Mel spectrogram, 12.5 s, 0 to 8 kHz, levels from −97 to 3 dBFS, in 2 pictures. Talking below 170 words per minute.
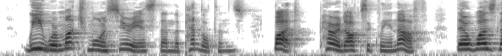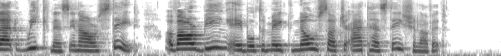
Yes: average, 140 wpm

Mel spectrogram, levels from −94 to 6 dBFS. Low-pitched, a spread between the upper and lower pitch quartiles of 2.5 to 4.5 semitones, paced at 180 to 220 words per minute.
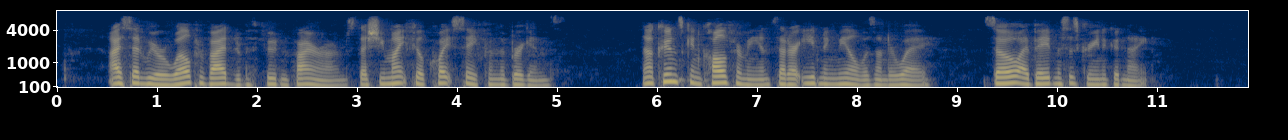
No: medium, 165 Hz; average, 3.3 semitones; fast, 205 wpm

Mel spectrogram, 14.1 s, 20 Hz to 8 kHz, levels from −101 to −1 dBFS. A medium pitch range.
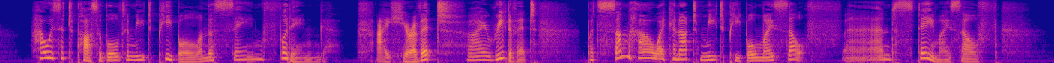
No: wide, 8.3 semitones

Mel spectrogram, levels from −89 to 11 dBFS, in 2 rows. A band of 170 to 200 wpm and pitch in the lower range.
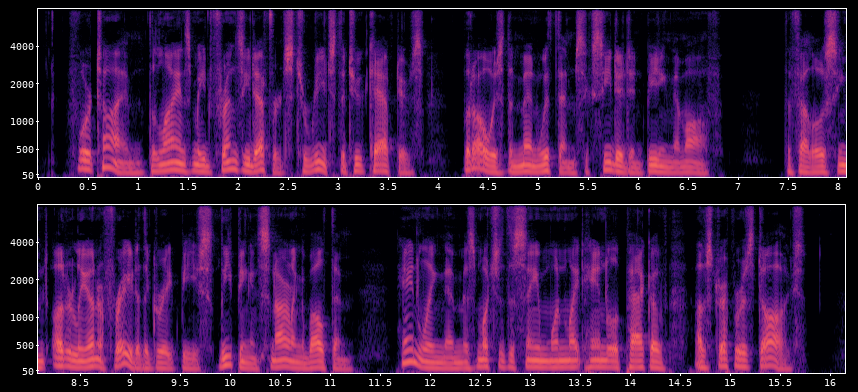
Yes: average, 195 wpm; low, 110 Hz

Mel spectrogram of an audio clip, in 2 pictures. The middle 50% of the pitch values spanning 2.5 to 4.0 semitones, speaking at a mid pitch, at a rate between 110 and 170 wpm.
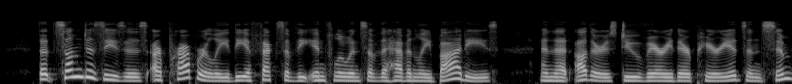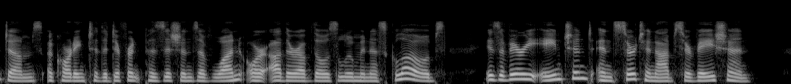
Yes: average, 3.5 semitones; medium, 175 Hz; average, 165 wpm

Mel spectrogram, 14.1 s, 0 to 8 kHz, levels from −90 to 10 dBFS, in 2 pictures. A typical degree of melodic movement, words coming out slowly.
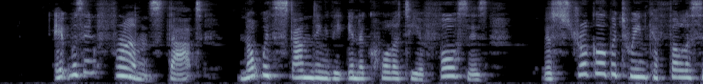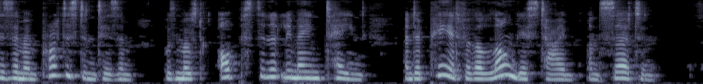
No: wide, 6.2 semitones; slow, 115 wpm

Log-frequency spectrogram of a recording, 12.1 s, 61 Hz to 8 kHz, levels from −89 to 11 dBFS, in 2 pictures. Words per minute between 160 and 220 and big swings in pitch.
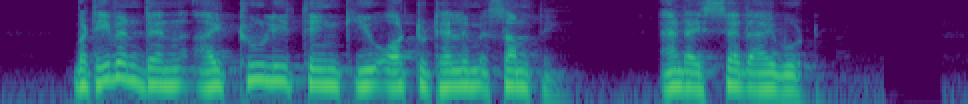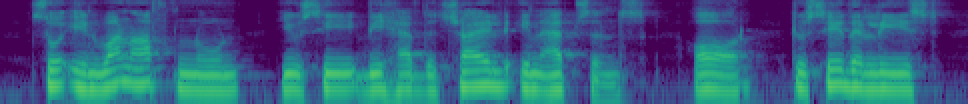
No: average, 185 wpm; average, 3.4 semitones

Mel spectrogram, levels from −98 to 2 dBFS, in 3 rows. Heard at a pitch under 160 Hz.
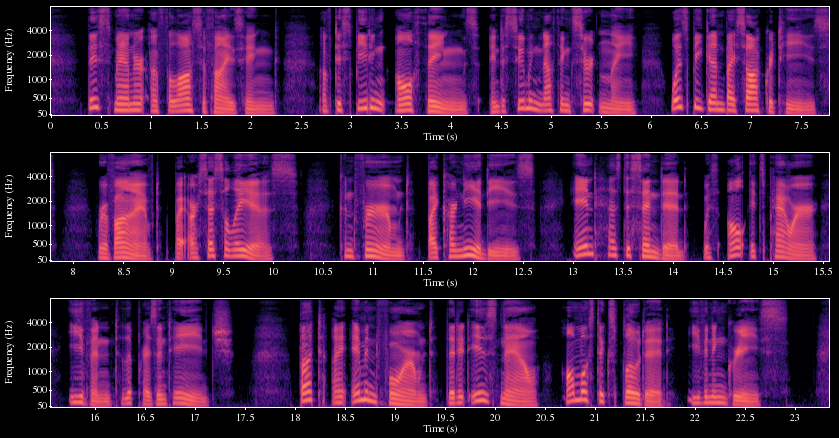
Yes: medium, 140 Hz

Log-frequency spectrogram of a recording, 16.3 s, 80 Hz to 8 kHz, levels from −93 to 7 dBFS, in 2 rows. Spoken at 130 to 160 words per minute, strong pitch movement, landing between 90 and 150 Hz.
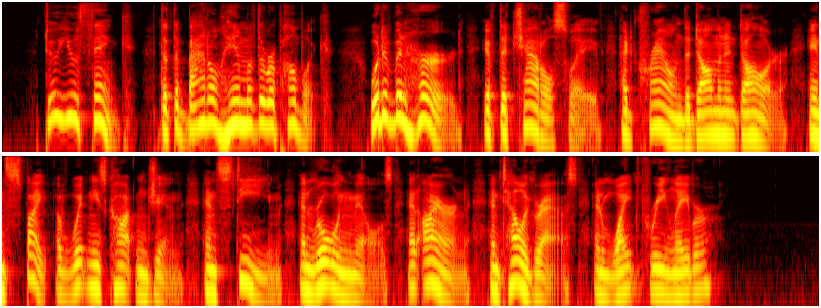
Yes: average, 155 wpm; wide, 6.7 semitones; medium, 140 Hz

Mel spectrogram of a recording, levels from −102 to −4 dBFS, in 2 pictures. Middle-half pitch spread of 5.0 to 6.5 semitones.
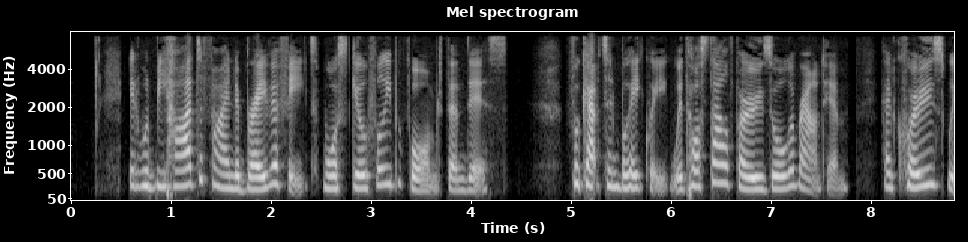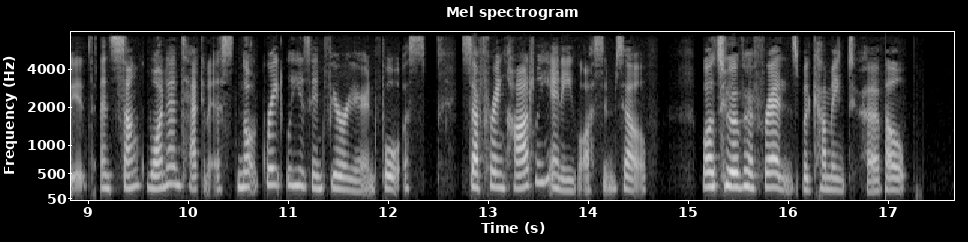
No: average, 3.8 semitones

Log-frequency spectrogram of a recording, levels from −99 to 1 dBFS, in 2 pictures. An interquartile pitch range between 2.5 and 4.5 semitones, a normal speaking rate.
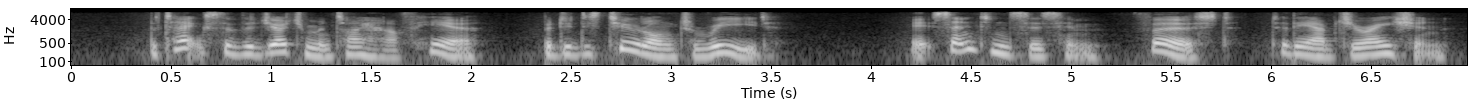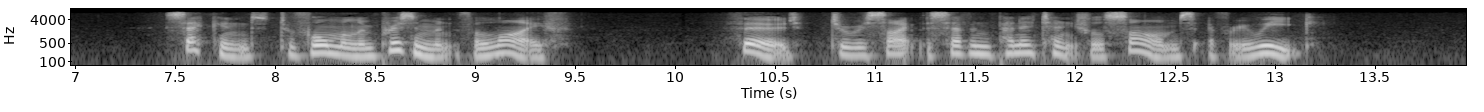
No: average, 5.2 semitones; average, 160 wpm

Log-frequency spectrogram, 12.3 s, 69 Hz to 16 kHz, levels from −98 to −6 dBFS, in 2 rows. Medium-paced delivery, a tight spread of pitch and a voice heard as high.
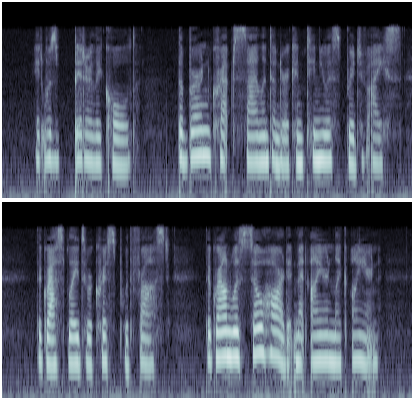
Yes: average, 150 wpm; narrow, 1.6 semitones; high, 195 Hz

